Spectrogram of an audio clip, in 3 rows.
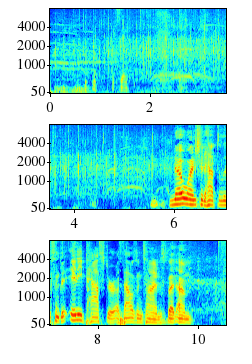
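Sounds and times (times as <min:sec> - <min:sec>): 
congregation applauding in church to welcome a pastor: 0:00.0 - 0:07.2
speech: 0:00.8 - 0:01.7, 0:05.9 - 0:10.0
laughter: 0:05.5 - 0:06.0, 0:09.4 - 0:10.5.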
